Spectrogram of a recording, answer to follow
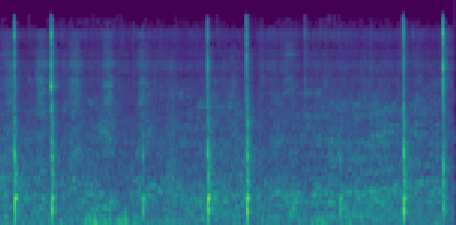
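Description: Large chopping knife striking through bighead carp pieces into a wooden log chopping block: sharp chops, mostly in pairs about half a second apart, with a few lighter strokes between.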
